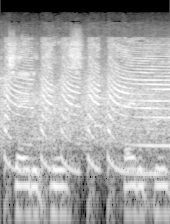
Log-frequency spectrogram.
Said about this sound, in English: But yo, man, hit the air horns, man. Don't stop.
